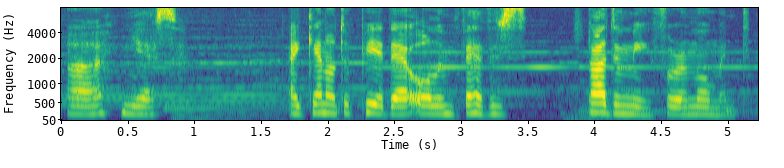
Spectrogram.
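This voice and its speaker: A woman's voice: mid-range voice, steady tone, a little mellow, faint music behind, lightly acted. Dignified, resigned noblewoman under a curse voiced by an actress. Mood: composed, polite. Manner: formal, poetic, measured.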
